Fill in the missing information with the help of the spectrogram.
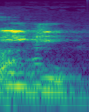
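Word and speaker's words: Igy: Iggy. Yeah, it sounds like Iki, yeah. It's I-G-Y. Pronounced Iki.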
